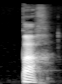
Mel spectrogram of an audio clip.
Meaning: inflection of parer: 1. first/third-person singular present indicative/subjunctive 2. second-person singular imperative
- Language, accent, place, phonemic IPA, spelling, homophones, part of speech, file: French, France, Lyon, /paʁ/, pare, parent / pares, verb, LL-Q150 (fra)-pare.wav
